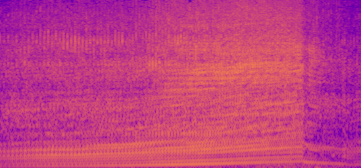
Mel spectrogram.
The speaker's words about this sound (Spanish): A ah, Chihuahua es una moto carabela de los ochentas, no oigo el agua. O está fuera de borda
